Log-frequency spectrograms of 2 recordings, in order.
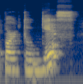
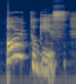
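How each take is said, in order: First: The stress is on the middle syllable. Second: The stress is on the first syllable.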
